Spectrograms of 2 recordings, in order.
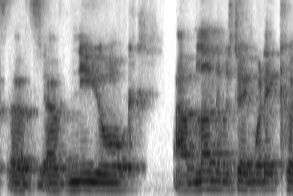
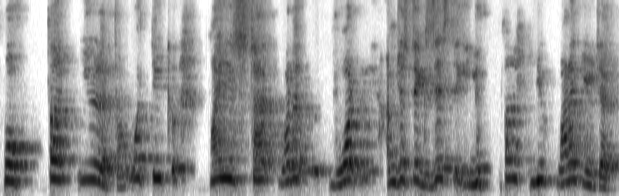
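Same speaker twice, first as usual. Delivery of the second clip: much higher, frantic mock rant; retold shouting back; 12 semitones higher than usual. Shouting abuse back at a street heckler, high frantic rant. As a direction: rattle off an outraged squeaky comeback. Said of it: "And I go".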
